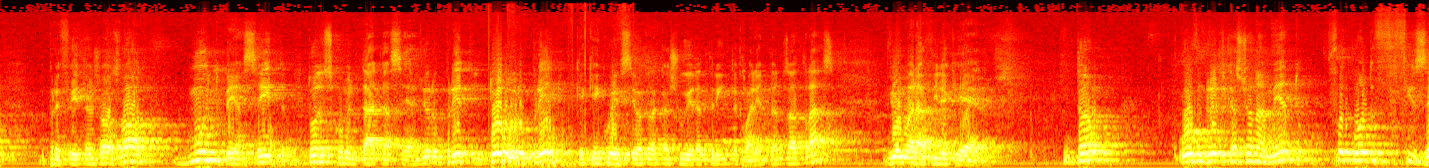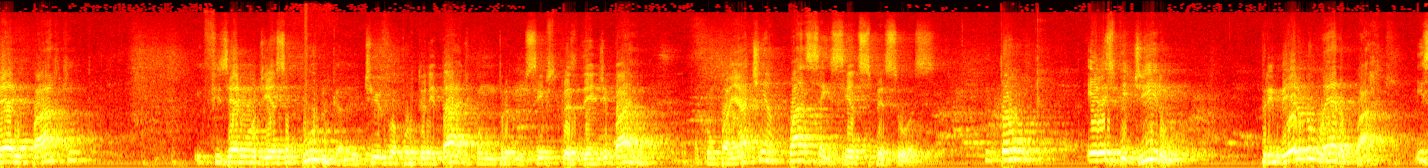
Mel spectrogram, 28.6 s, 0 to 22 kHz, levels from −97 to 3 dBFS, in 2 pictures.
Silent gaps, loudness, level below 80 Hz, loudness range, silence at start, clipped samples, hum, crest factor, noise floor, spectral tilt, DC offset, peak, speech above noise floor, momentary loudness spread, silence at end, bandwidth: none; -8 LUFS; -38 dBFS; 2 LU; 0 s; 2%; none; 8 dB; -29 dBFS; -6.5 dB/octave; 0.7%; 0 dBFS; 22 dB; 15 LU; 0 s; 19 kHz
